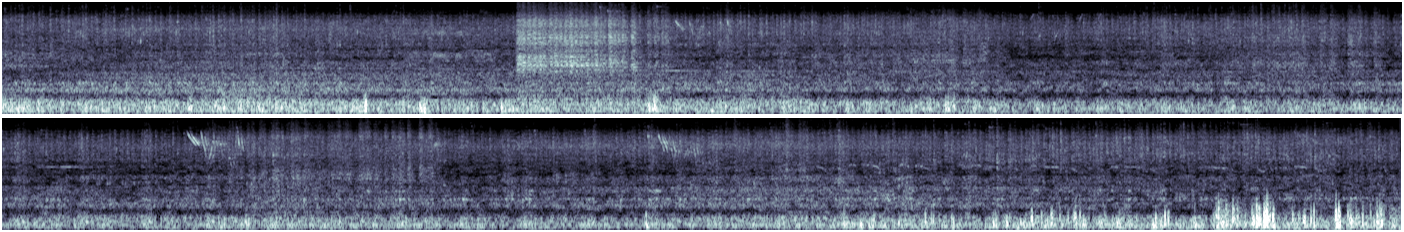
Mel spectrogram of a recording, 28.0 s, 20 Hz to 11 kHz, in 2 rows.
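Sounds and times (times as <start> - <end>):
distant diesel locomotive engine: 0.0 - 27.9
train wheels rumbling on rail: 0.0 - 27.9
high squeals: 4.0 - 7.0.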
